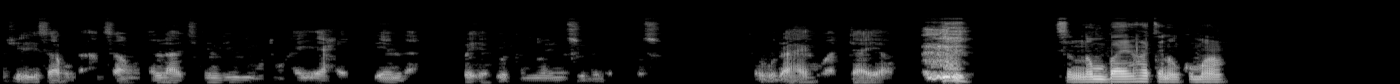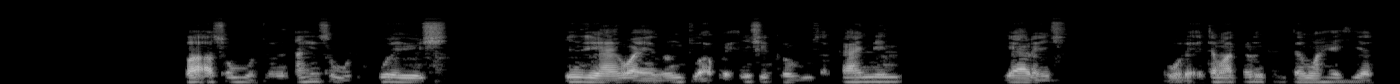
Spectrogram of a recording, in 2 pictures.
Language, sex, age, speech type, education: Hausa, male, 15-29, spontaneous, primary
